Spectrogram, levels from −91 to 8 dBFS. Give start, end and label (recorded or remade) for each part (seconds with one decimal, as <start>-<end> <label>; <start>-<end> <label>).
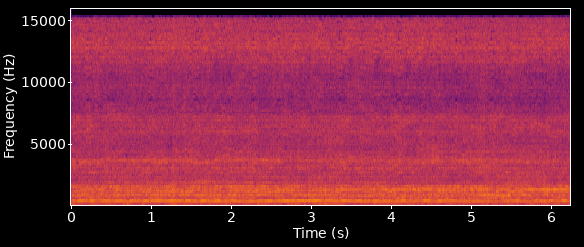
0.0-6.2 remade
